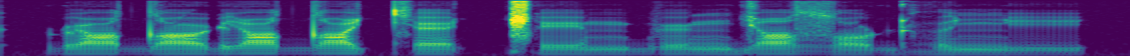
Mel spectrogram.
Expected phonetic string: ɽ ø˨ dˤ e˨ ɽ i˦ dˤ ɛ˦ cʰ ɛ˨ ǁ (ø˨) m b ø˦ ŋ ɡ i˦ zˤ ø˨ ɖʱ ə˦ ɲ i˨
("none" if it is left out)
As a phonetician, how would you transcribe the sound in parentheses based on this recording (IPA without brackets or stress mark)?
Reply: e˨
